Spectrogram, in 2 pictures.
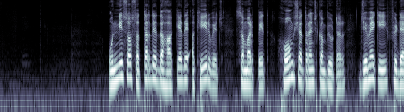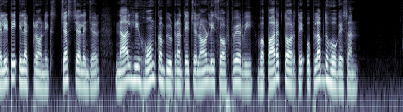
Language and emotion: Punjabi, neutral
